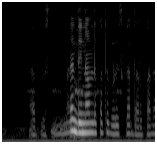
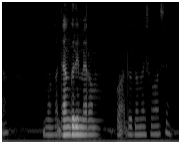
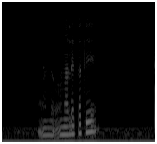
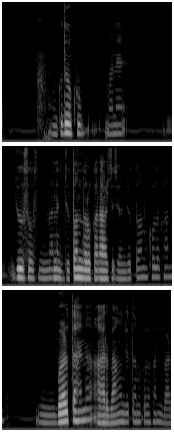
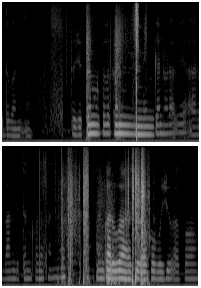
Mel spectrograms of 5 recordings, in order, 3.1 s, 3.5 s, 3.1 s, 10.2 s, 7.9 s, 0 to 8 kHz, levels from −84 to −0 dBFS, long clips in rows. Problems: constant background noise, low volume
